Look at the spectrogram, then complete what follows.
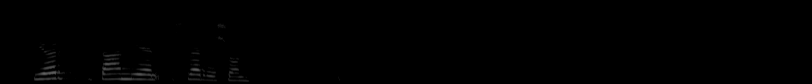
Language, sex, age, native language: Icelandic, female, 50-59, Icelandic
